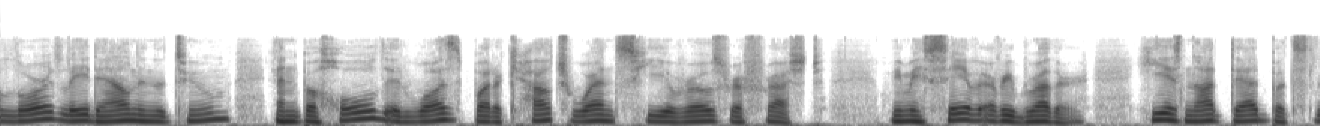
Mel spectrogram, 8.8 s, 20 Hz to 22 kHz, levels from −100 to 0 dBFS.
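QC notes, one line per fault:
1.80 s, concealed Bluetooth headset packet loss: a brief smear of about 15 ms where the speech holds slightly unnaturally before resuming. Packets from the mSBC headset link went missing, and the receiver filled the gap by repeating the best-matching stretch of recent waveform.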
